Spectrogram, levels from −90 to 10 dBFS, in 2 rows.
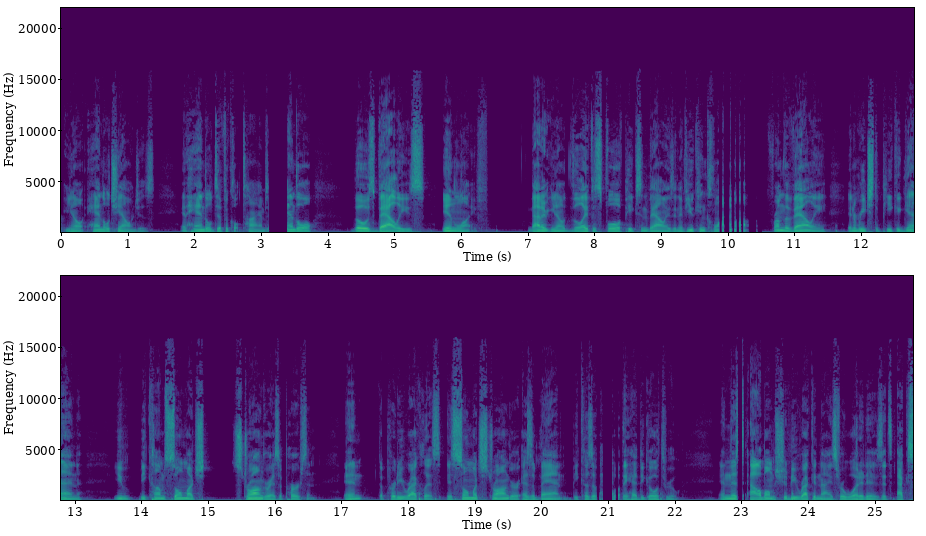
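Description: The speech cuts out four times, with sharp edges. Each time it resumes further along, as if it had kept playing. The first gap runs 3.11 to 3.41 s, after "and handle difficult times". Next, 9.87 to 10.53 s breaks into several short holes after "and if you can". Similar broken gaps follow at 20.83 to 21.18 s and 22.94 to 23.15 s, before "should be recognized for". This is likely a Bluetooth dropout, where late packets were discarded.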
